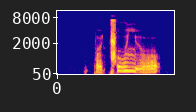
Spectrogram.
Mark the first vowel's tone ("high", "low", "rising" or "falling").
rising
